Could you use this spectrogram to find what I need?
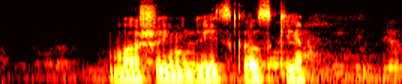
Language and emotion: Russian, neutral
